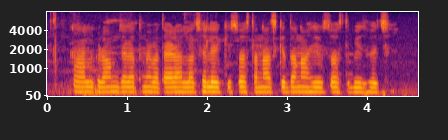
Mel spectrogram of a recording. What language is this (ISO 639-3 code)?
mai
